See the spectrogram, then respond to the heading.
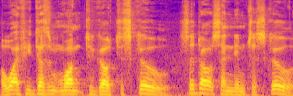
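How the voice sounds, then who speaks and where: The voice has a dark, mellow tone. Vocal fry runs through it. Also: man. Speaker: father in custody dispute. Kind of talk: heated phone argument. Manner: loud.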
